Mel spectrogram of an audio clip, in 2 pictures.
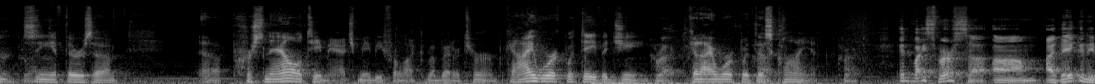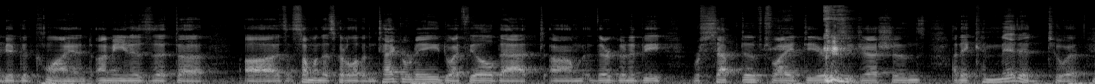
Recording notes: during BEI's 2019 National Conference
